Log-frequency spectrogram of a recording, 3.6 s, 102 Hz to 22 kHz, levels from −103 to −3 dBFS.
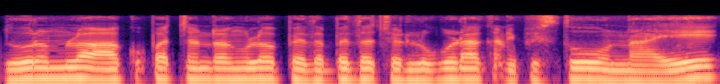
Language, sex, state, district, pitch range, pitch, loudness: Telugu, male, Telangana, Hyderabad, 130-140 Hz, 140 Hz, -17 LUFS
